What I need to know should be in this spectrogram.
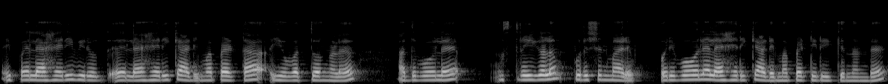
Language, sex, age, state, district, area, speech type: Malayalam, female, 18-30, Kerala, Kozhikode, urban, spontaneous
